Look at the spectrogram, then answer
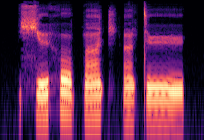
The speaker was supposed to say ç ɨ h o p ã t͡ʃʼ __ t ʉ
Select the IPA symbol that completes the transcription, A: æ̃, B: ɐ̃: B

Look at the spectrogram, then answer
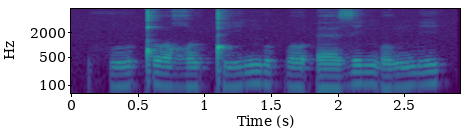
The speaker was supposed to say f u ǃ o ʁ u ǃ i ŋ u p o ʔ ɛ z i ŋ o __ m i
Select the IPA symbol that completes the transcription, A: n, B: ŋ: B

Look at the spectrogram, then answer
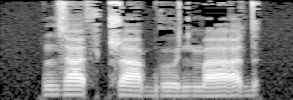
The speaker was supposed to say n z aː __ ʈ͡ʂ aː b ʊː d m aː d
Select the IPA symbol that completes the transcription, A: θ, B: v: A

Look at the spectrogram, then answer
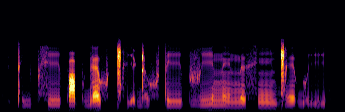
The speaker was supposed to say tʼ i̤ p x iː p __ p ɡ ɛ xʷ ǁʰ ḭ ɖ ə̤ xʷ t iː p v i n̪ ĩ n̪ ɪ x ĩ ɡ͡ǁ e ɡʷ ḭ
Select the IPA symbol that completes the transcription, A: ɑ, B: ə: A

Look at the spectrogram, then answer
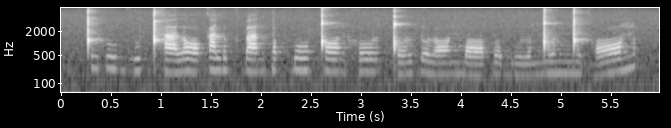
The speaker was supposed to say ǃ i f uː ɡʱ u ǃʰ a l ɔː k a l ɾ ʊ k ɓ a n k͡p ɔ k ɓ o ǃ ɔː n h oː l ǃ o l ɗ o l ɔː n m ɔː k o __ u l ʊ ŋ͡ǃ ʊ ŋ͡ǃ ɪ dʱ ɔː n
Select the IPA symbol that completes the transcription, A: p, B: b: B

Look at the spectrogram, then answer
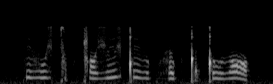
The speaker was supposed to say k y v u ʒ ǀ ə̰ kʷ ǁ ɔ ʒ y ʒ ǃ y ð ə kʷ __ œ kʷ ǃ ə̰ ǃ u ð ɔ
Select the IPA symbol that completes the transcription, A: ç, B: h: B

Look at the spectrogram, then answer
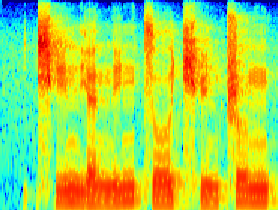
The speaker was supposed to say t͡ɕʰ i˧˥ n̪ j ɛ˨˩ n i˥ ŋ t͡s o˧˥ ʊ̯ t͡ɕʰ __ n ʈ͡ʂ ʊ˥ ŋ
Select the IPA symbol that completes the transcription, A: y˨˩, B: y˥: A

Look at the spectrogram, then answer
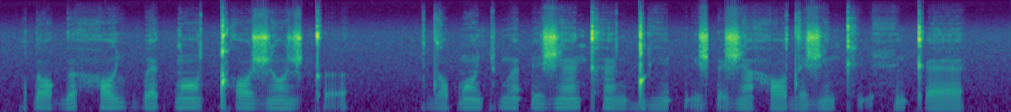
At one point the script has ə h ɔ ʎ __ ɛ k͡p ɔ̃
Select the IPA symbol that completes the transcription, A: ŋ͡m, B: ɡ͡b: B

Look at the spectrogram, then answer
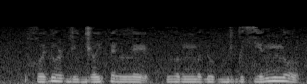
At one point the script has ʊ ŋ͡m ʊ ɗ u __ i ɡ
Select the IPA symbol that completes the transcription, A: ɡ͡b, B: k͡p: A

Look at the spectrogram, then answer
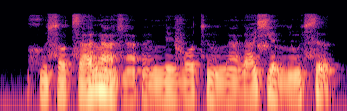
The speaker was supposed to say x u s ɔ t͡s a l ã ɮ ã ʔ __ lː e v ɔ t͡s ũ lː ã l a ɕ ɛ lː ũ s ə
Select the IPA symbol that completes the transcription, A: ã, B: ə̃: B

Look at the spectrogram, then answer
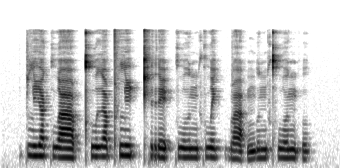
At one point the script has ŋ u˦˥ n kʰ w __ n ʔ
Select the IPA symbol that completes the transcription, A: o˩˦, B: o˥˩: B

